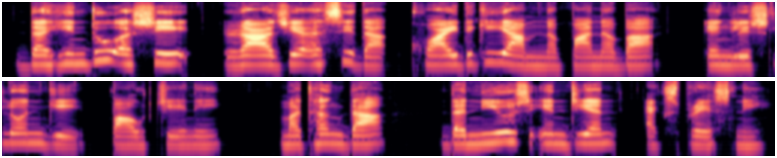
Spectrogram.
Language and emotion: Manipuri, neutral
